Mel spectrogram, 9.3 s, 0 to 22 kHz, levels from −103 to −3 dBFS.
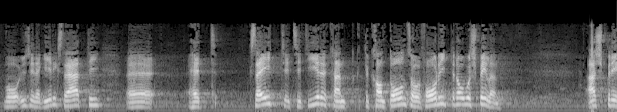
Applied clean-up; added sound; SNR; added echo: none; none; none; none.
